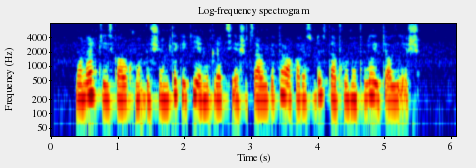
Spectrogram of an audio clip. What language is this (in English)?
Georgian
